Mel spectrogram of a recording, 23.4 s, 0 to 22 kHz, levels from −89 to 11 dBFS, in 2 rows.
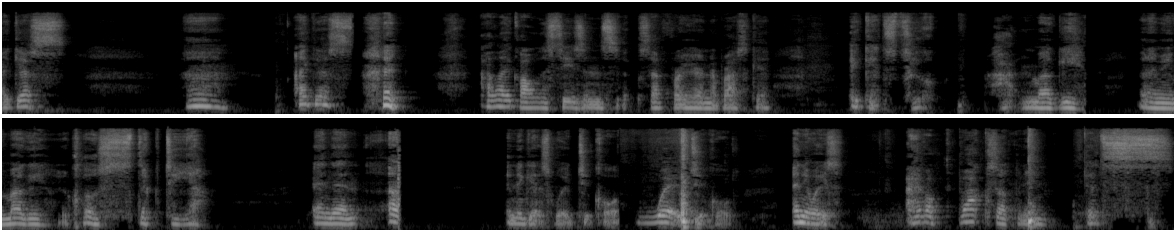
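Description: You get five short glitches, at about 3.46, 10.80, 15.66, 17.86 and 22.40 s, each lasting roughly 40 to 55 ms. They're damaged data in a compressed stream: bits of the encoded data got corrupted, so the decoder can't make sense of those frames and loses its place until it finds the next frame header. Each one comes through as a quick chirp, squawk, click or short hole cutting into the sound.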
